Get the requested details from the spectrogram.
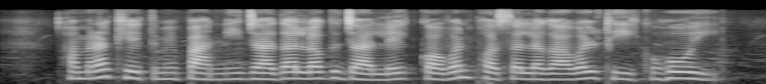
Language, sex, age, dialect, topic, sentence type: Bhojpuri, female, 18-24, Southern / Standard, agriculture, question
